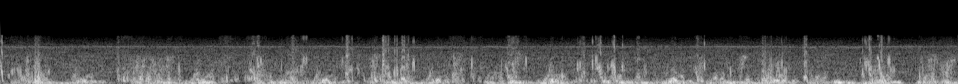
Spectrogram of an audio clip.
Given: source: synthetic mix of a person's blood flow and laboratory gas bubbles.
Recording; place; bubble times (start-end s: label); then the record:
Doppler ultrasound of blood flow; precordium
0.00-0.53 s: bubbles
1.15-1.83 s: bubbles
2.19-2.67 s: bubbles
2.78-3.10 s: bubbles
3.40-4.21 s: bubbles
4.48-4.83 s: bubbles
5.00-5.30 s: bubbles
5.60-5.66 s: bubbles
5.73-6.28 s: bubbles
6.36-6.52 s: bubbles
6.94-7.08 s: bubbles
7.25-7.35 s: bubbles
7.39-7.90 s: bubbles
8.01-8.14 s: bubbles
8.57-8.98 s: bubbles
9.17-9.57 s: bubbles
From the record:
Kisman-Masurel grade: 342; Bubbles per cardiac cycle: rolling drumbeat, 9 or more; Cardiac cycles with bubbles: 100%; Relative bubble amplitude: moderate (0.250 to 0.450); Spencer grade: 3 (all of the cardiac periods contain showers or single bubble signals, but not dominating or overriding the cardiac motion signals); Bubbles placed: only in the low amplitude regions of the cardiac cycle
